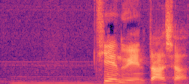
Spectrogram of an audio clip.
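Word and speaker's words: 天元大厦: 우리나라로 치면 티엔위엔 따샤 중국 발음으로.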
